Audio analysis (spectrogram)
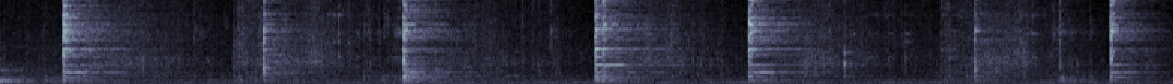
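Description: Waldorf salad with toasted pecans being tossed together in a bowl, giving seven sharp, fairly close scraping clatters at a steady rhythm of about one every half second, with no voices.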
